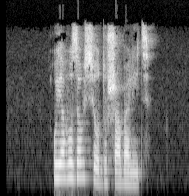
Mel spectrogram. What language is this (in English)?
Belarusian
